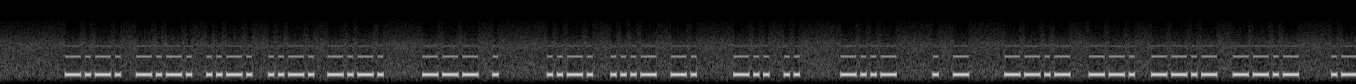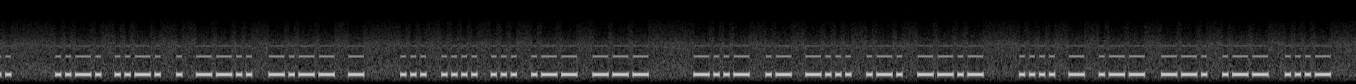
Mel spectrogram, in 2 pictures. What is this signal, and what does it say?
Morse code, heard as a keyed tone, hand-sent with a paddle, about 24 wpm, 460 Hz. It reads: CCFFC OE FVN DI X ET QGQQ R FFEZYT SHSWO XABRQ HTWGWV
